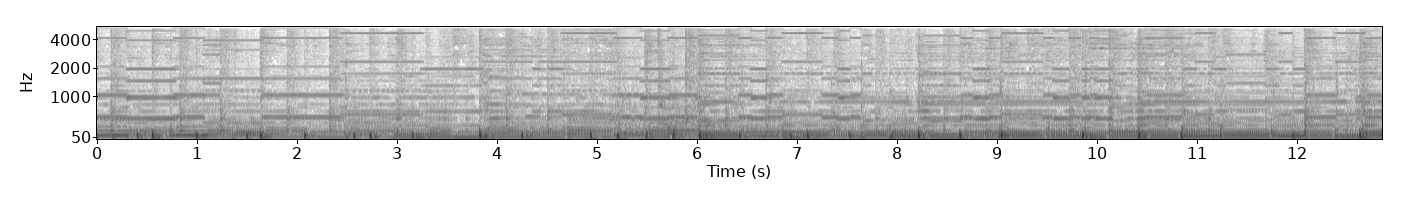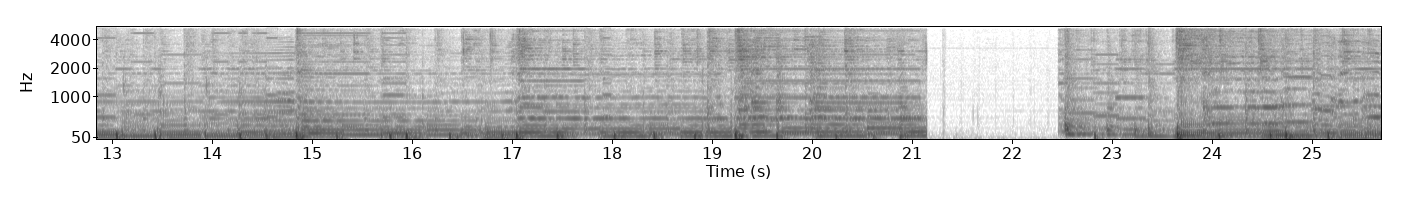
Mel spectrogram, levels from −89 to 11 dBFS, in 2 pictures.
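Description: No technical faults can be heard anywhere in the audio. Nothing interrupts, distorts or disturbs the sound at any point.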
